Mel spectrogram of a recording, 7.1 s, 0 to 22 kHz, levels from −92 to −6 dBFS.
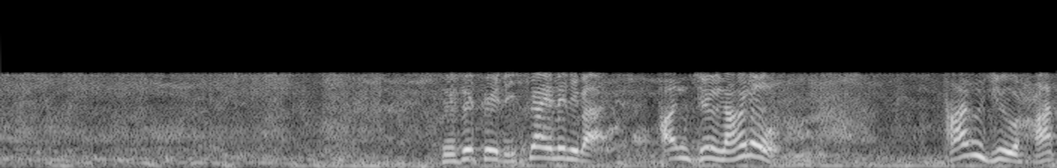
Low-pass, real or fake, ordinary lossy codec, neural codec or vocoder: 3.6 kHz; fake; none; codec, 16 kHz, 2 kbps, FreqCodec, larger model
